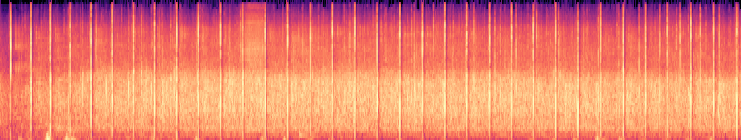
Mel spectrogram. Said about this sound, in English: The kids are incredible that are in it, and some of them are here today. If you look up in the balcony there, they're here watching us work, and can we please give them a big round of applause?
